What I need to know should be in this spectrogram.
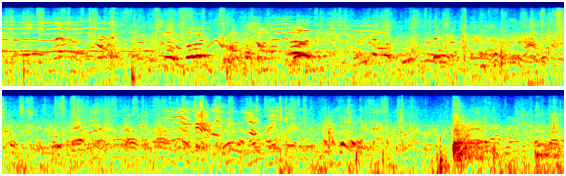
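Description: Young women call out and chatter on an open field outdoors.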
